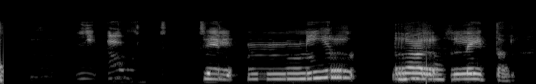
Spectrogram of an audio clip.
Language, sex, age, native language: Icelandic, male, 10, Icelandic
